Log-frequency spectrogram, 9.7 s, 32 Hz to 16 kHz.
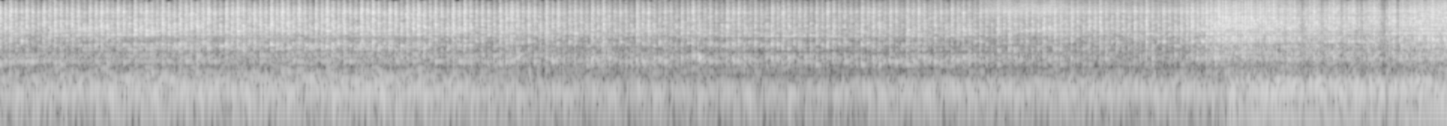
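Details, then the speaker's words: Packard 356 nine-main-bearing marine engine, first run after rebuild with oil on cylinders needing to clear: steady even firing, deep throaty note, brief rise in revs; cleared out and running healthy before final adjustment. "i had to clear it out a little bit there but it cleared out just fine"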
